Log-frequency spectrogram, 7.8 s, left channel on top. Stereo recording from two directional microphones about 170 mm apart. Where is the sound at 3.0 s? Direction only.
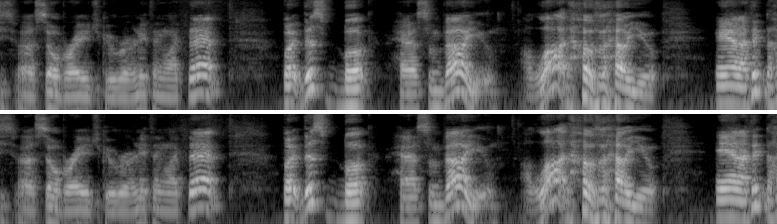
20° left (ahead or behind).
